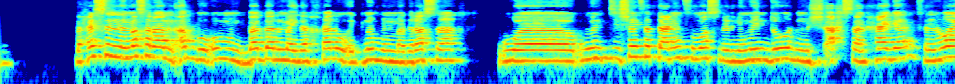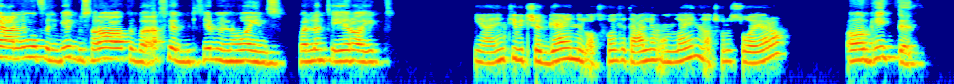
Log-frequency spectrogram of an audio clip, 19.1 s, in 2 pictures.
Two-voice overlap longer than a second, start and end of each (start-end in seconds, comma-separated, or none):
none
